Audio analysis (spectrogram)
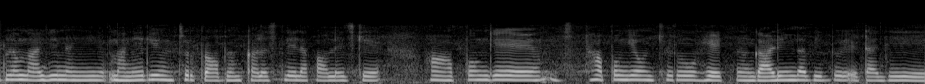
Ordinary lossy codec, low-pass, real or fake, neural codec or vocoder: none; 7.2 kHz; fake; autoencoder, 48 kHz, 32 numbers a frame, DAC-VAE, trained on Japanese speech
